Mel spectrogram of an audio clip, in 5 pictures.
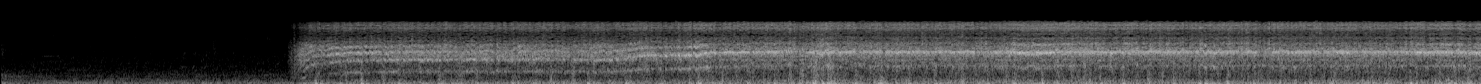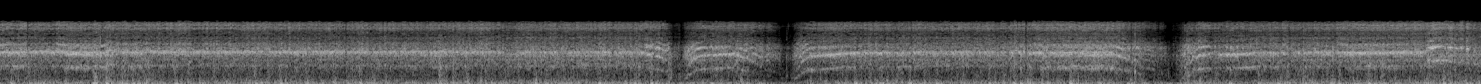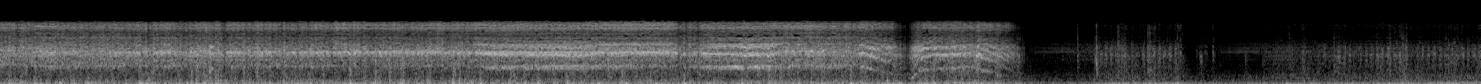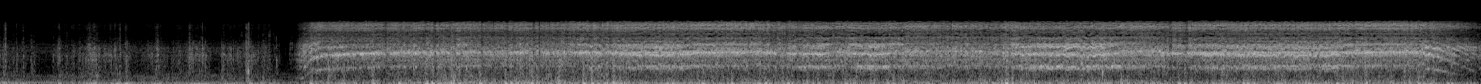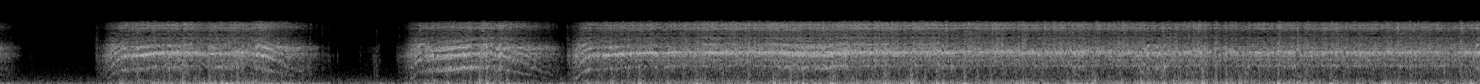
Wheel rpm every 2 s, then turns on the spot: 0, 70, 160, 200, 230, 230, 230, 230, 230, 230, 170, 150, 200, 160, 240, 230, 230, 220, 210, 90, 10, 10, 30, 60, 220, 220, 230, 220, 220, 100, 140, 60, 130, 220, 230, 230, 230.
40-46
